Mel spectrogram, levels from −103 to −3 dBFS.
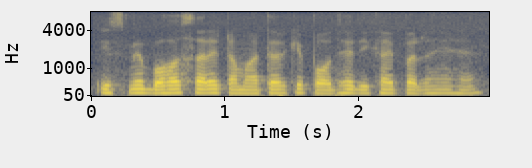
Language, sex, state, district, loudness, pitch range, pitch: Hindi, male, Assam, Sonitpur, -16 LUFS, 120-130 Hz, 125 Hz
